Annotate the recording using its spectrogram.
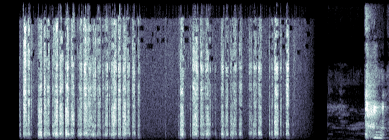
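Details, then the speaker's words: Acted, simulated coughing by a teenage student in a dialogue role-play: two runs of rapid, harsh, breathy bursts separated by a brief pause, with a short noise at the end. "I noticed that you've been coughing."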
